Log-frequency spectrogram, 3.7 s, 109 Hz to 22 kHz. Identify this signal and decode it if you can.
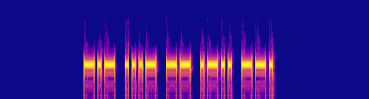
Morse code, heard as a keyed tone, about 36 wpm, 700 Hz. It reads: KVMLG
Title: Code Groups - 5 Letters - 35wpm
